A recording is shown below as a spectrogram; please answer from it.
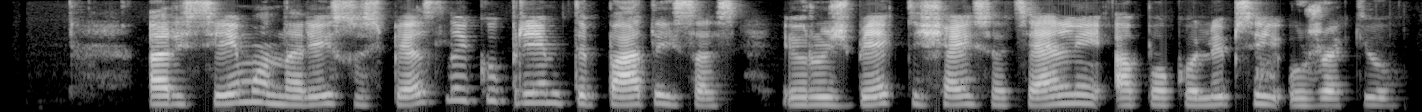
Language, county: Lithuanian, Telšiai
